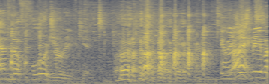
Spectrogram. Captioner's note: all laugh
